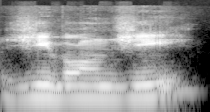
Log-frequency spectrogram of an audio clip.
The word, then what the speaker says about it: Givenchy: Well, Fendi with the letter F upside down and right side up, and Givenchy with their 4 G's, one for each syllable. Givenchy. No, that's 3 syllables.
